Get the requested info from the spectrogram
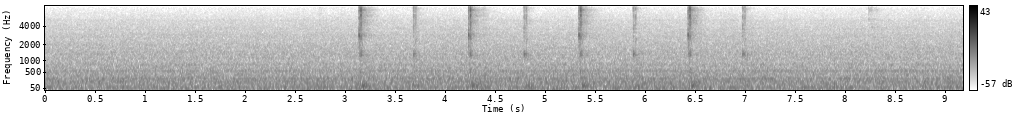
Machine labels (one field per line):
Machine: valve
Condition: abnormal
